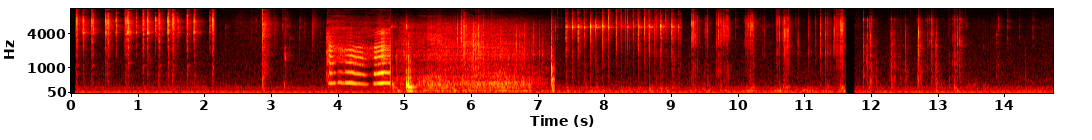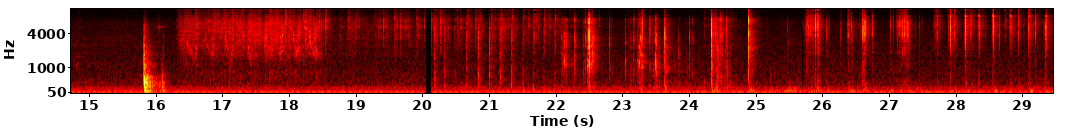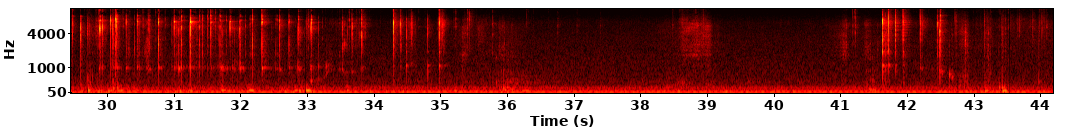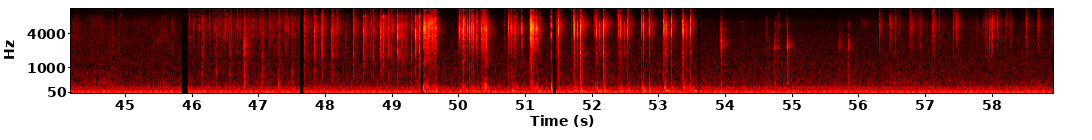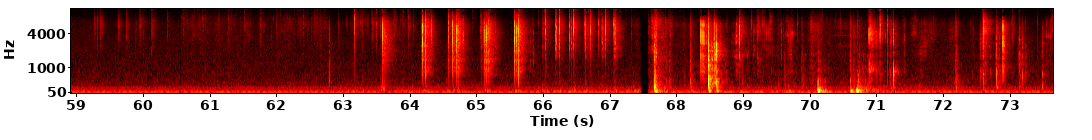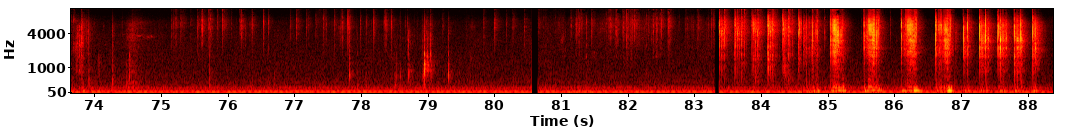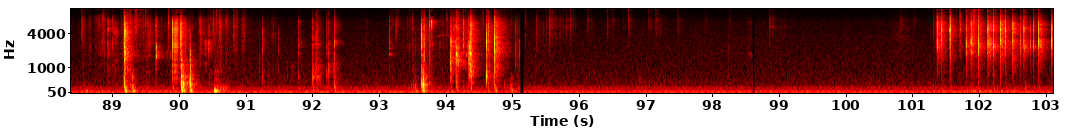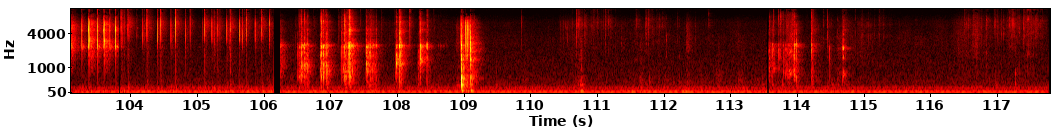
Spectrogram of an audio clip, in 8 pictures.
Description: Get unready with me ASMR💕 sound effects free download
